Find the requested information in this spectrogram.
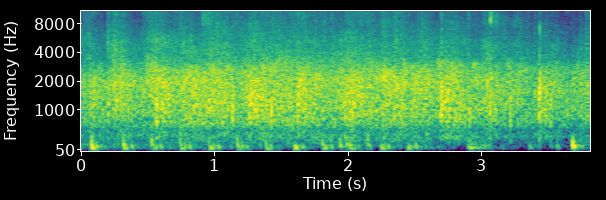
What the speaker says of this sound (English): So a special applause to our delegation from Ukraine, and welcome to Marinia.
